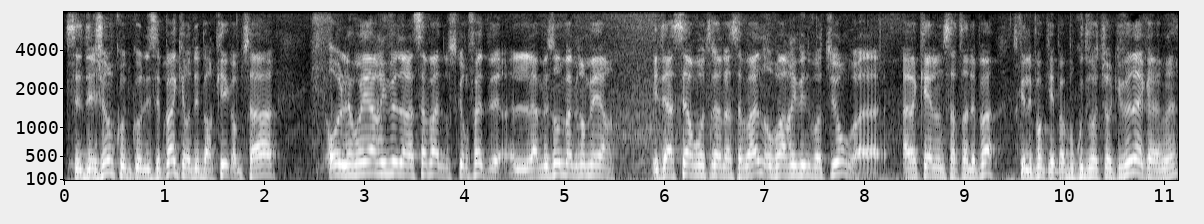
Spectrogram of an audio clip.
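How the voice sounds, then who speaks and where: A man's fairly high-pitched voice at a very fast pace, with noticeable background noise. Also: ordinary pitch variation. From French Guiana, Kourou. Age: 60s. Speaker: local resident interviewed. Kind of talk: interview testimony. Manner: halting with repetitions.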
